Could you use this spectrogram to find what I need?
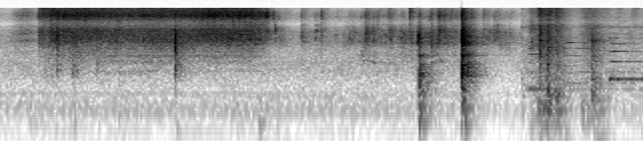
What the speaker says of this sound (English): I'm going to wash it.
